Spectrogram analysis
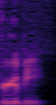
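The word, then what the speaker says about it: RWBY: red white black yeah it's art are wyb oh and pronounced ruby that's roosterteeth yeah yeah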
